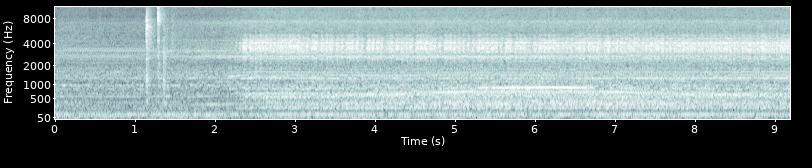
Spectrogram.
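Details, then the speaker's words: Diesel heater power supply under high load as the heater is switched on: its cooling fan kicks up about two seconds in to a rough, rattly whir with a wavering tone. The power supply fan bearings are worn out. "the power supply supply has a fan in it and it will have to kick up to keep the power supply cool and you will hear the bearings and uh in the fans start to make a bunch of Rocket"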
